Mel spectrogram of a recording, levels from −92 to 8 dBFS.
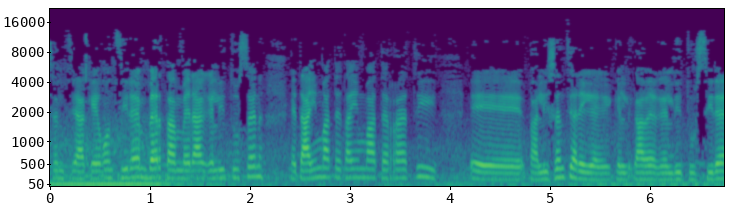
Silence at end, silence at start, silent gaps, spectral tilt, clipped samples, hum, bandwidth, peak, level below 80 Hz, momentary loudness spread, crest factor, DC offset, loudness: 0 s; 0 s; none; -5 dB/octave; under 0.1%; none; 13 kHz; -4 dBFS; -32 dBFS; 7 LU; 18 dB; under 0.1%; -22 LUFS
